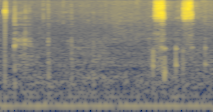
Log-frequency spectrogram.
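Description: Steady low electrical hum in a quiet room, with two brief soft hissing sounds near the end.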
